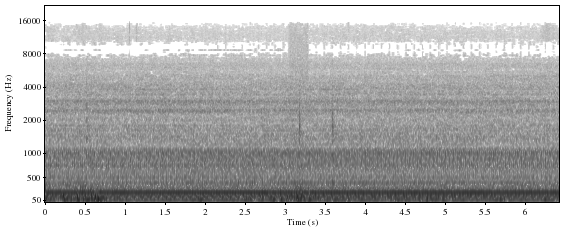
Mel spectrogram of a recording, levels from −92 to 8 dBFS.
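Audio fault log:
2.14–6.43 s, Wi-Fi interference: from about 2.14 s to the end, a steady tick comes in roughly ten times a second. That's the beacon from a nearby Wi-Fi radio, sent every 102.4 ms, getting picked up and rectified somewhere in the audio circuit so the radio bursts turn into audible clicks. It sits well under the sound, around 35 dB down, so it's faint.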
